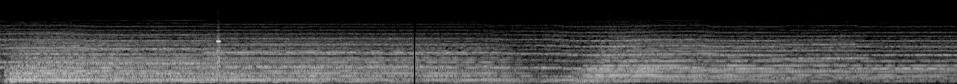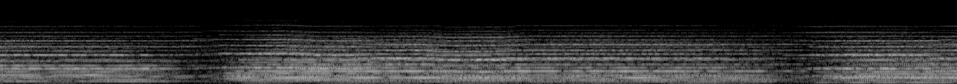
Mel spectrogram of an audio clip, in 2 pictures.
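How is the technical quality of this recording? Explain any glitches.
Two brief glitches stand out.

From 2.16 to 2.21 s there is a blip of noise: a corrupt frame decoded. Damaged data, likely spanning a couple of frames, was played anyway and put energy at the wrong frequencies.

From 4.14 to 4.18 s the audio drops abruptly into silence for about 40 ms: a corrupt frame muted. The decoder rejected a damaged frame, which fits a single lost frame, and silence replaced it while timing was kept.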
